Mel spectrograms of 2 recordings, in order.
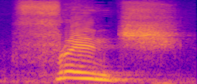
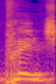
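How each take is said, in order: First: The word begins with an F sound. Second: The word begins with a P-like sound. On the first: The speaker calls it right. "French 해야 되는데" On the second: The speaker calls it wrong. "푸 프렌치 말고"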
